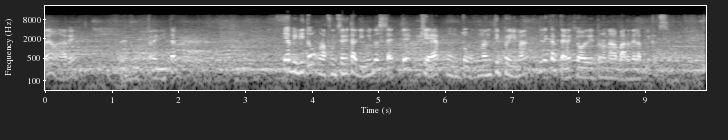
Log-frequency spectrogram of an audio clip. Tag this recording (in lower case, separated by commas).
speech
